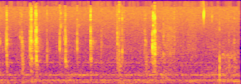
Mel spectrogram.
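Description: Steady typing on a computer keyboard, a run of close, light key clicks with uneven rhythm and a few harder taps, no voices.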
